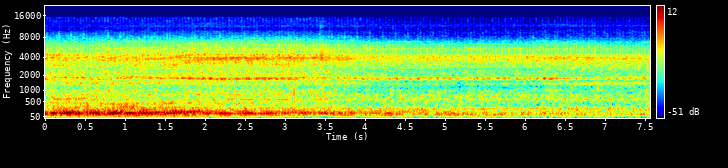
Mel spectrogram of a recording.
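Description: Toyota Avanza G's 1.3-litre VVT-i four-cylinder engine idling steadily, a smooth, even hum that gets a little quieter about halfway through.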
